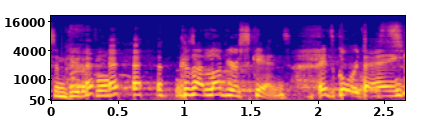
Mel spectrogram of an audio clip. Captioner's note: laughter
